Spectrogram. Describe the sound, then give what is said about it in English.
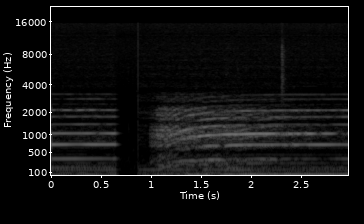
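A purr sound effect: a loud, steady, buzzy drone rich in low harmonics that cuts out for a split second early on, then resumes and holds without speech. “Play that purr sound.”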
